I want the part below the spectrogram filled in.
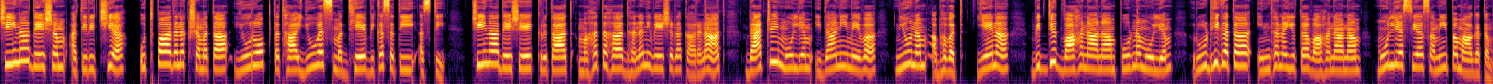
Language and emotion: Sanskrit, neutral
